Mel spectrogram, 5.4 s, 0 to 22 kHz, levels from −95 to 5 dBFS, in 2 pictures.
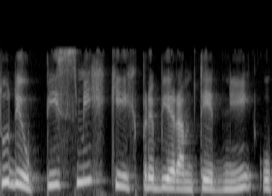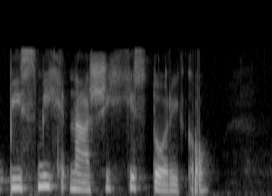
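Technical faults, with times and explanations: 4.64–4.71 s, unconcealed Bluetooth headset packet loss: within 60 ms the speech is cut by several short holes, about 37.5 ms of sound missing in total, the longest gap 22.5 ms. This pattern fits roughly five lost headset frames. Each missing frame becomes silence or an idle pattern with hard edges, so the sound is a brief rough chop. It is not concealed loss, which would fill the gaps with smeared or repeated sound, and the holes are far shorter than a network dropout.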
